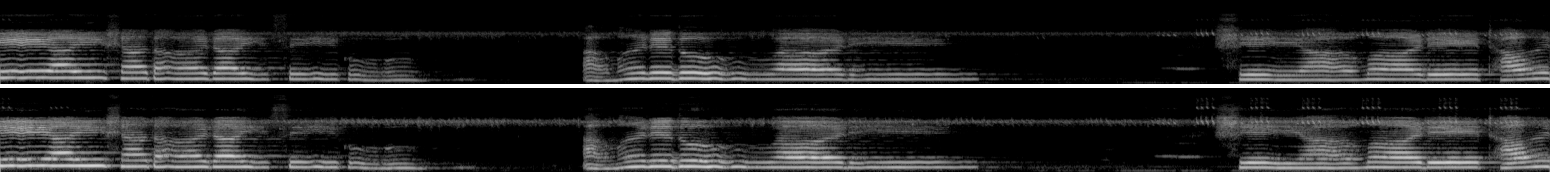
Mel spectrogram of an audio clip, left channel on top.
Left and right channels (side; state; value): left; quieter; 4.6 dB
